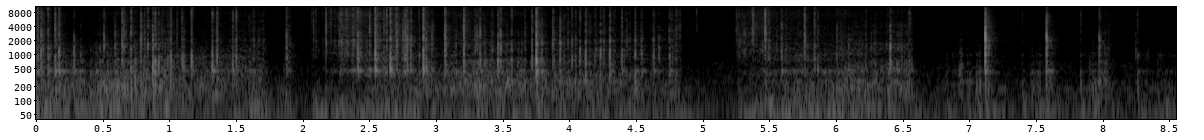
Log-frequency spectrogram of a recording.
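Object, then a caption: Small flat case with faux-leather covering. Long nails scratch and tap the front and lid of a flat, hollow yellow case covered in textured faux leather. The result is a dense run of crinkly scratching and quick, dry clicks with a dull, low-heavy body and almost no ring. Brief lulls come near the two- and five-second marks, and a few sharper taps stand out toward the end.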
